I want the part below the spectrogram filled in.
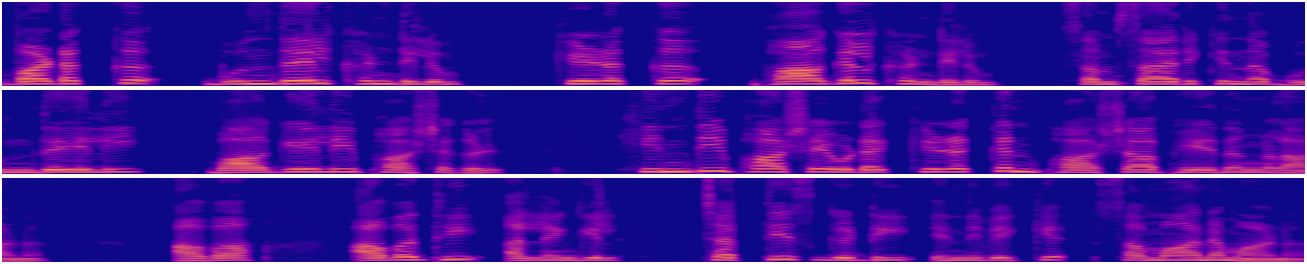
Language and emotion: Malayalam, neutral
